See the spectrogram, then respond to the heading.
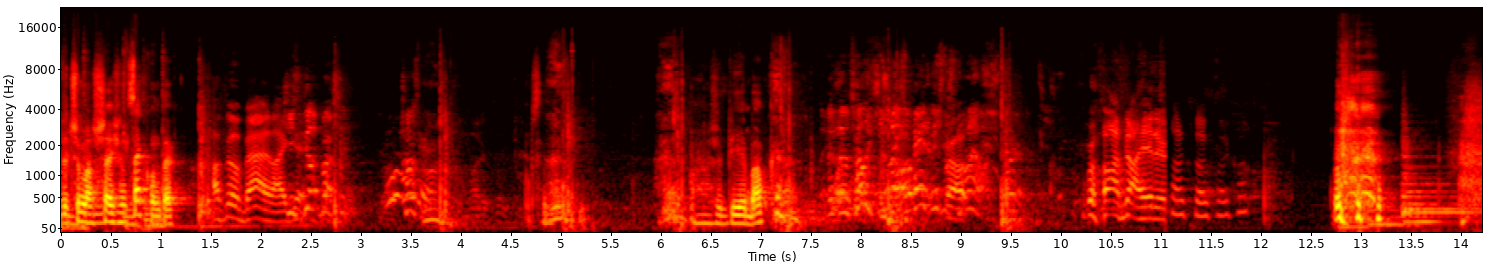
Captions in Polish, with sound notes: wytrzymasz 60 sekund? Tak, [parsknięcie] że bije babkę. [śmiech]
